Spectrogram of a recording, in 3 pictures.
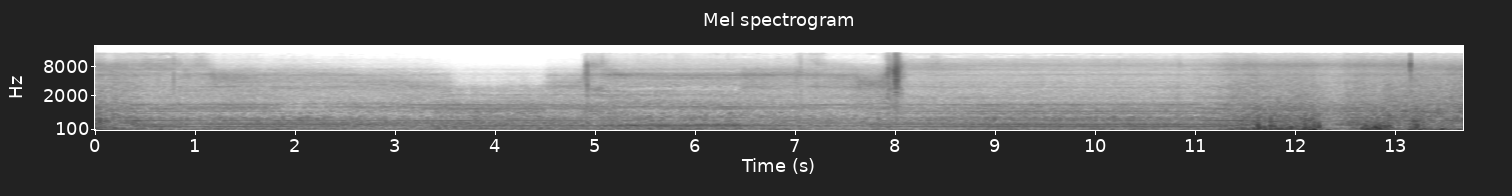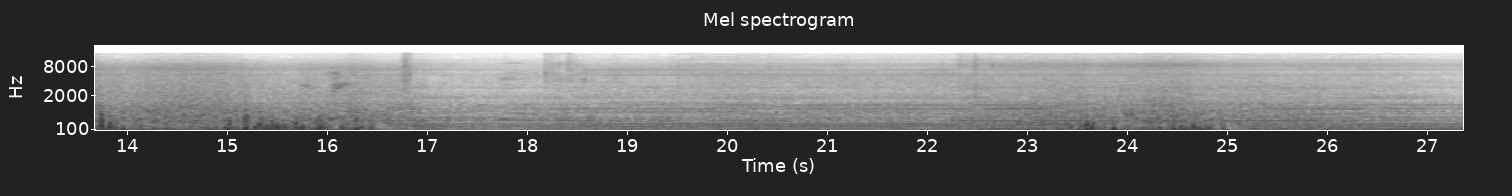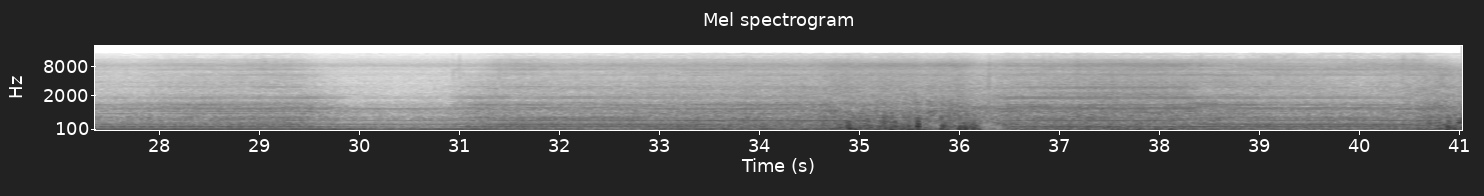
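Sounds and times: heat pump electrical hum: 0:00.0 - 0:41.0
wind buffeting microphone: 0:11.3 - 0:16.7, 0:23.2 - 0:25.4, 0:34.6 - 0:36.3, 0:40.6 - 0:41.0.

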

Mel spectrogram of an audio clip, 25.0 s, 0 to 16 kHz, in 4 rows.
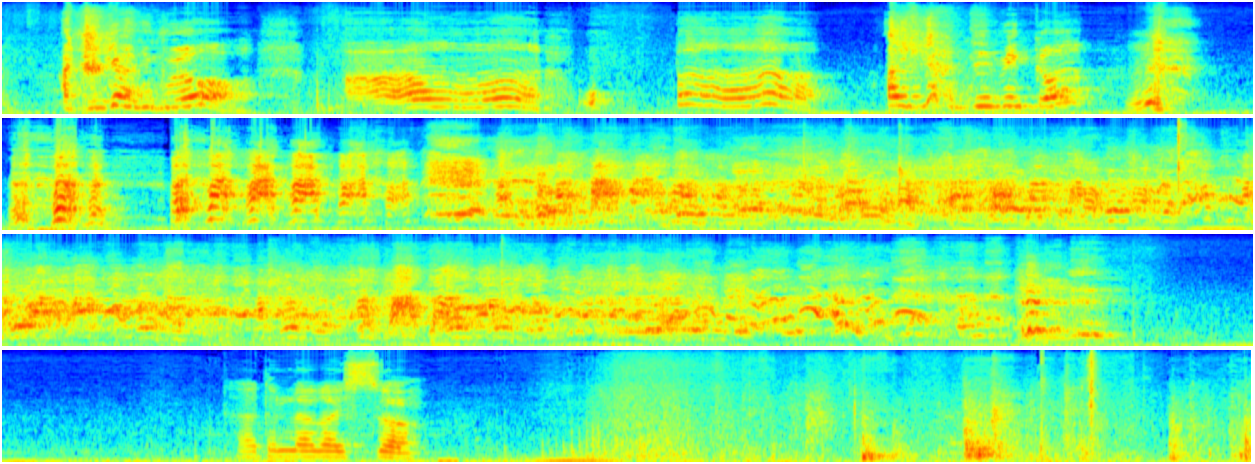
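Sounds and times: men and women laughing: 0:05.6 - 0:18.2.

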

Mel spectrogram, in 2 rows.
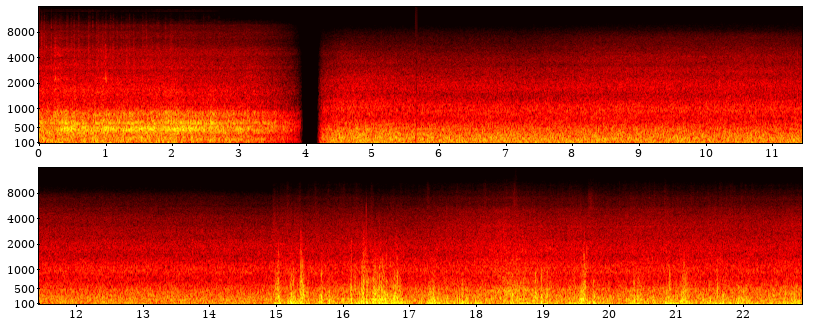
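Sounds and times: wind buffeting microphone: 0:00.0 - 0:06.7, 0:12.0 - 0:22.9.

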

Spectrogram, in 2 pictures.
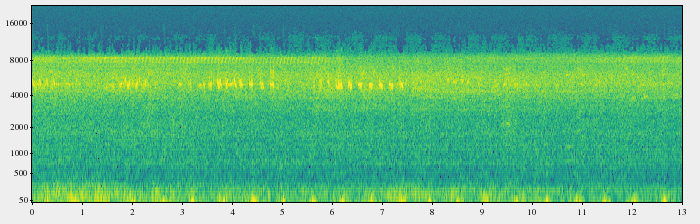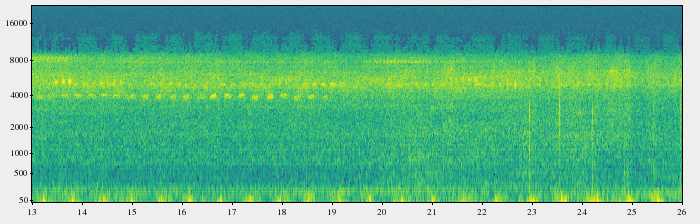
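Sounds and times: crickets chirping: 0:00.0 - 0:26.0
higher cricket chirping: 0:00.0 - 0:26.0
footsteps on path: 0:21.6 - 0:26.0.

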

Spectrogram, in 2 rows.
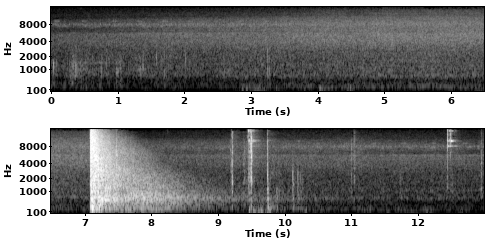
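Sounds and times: rifle shot echo: 0:07.1 - 0:09.3.

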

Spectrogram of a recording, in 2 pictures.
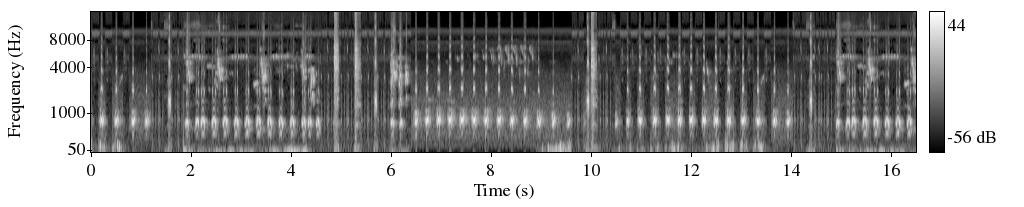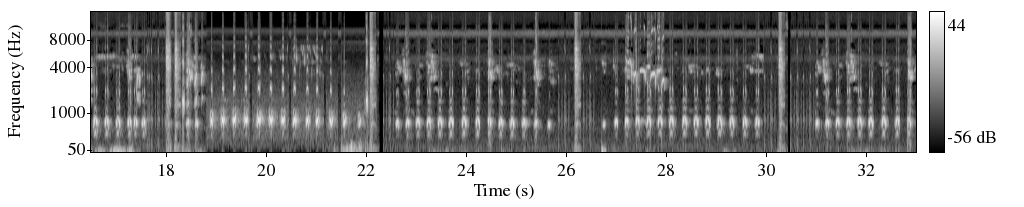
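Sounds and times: steady high-pitched whine: 0:00.0 - 0:06.4
bittern clucking call: 0:00.0 - 0:33.0
small birds chirping: 0:00.0 - 0:33.0.

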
